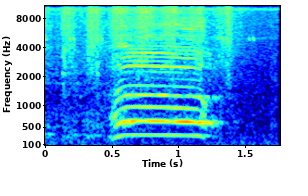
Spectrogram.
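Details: Pet Irani teetar kept as a companion bird, recorded in breeding season: a single drawn-out, nasal harmonic note lasting under a second, steady in pitch with a slight rise at the start, in a quiet room.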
